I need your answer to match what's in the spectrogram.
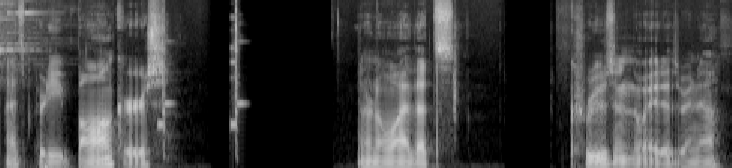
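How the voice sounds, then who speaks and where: A man's voice: low voice, expressive, measured pace, a little hiss or hum. A young man streaming a game, chatting casually and sleepily, rambling and thinking aloud with lots of fillers. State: sleepy, yawning. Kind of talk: casual livestream gameplay chat.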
